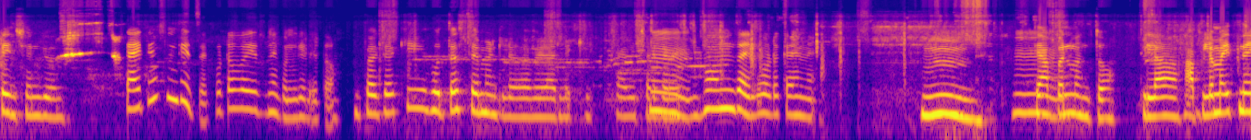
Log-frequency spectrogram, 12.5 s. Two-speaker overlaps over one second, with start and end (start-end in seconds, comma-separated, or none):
none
